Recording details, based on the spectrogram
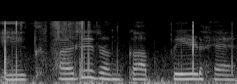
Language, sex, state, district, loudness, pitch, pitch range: Hindi, female, Punjab, Fazilka, -25 LUFS, 240 Hz, 230-250 Hz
